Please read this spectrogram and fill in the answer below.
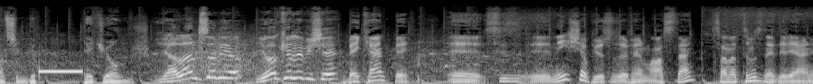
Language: Turkish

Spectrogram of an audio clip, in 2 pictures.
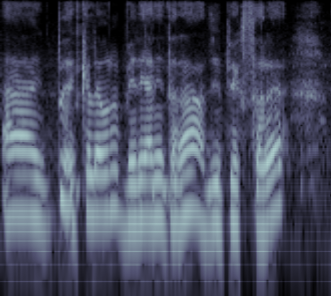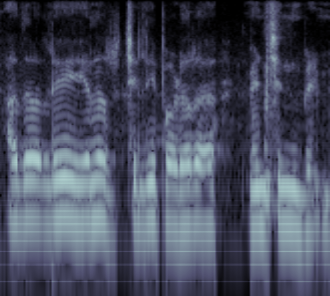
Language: Kannada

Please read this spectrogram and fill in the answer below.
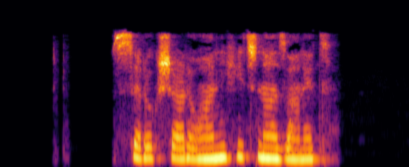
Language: Central Kurdish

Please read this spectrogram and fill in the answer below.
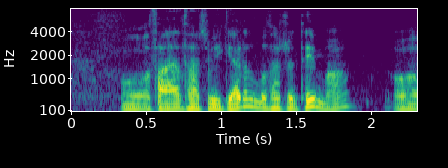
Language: Icelandic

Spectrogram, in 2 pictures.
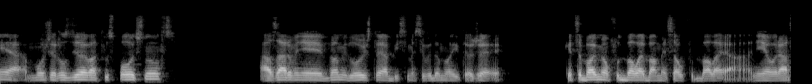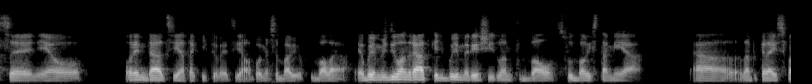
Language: Slovak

